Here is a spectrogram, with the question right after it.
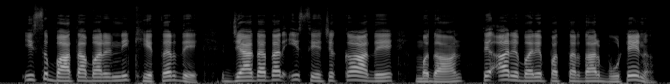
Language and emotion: Dogri, neutral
